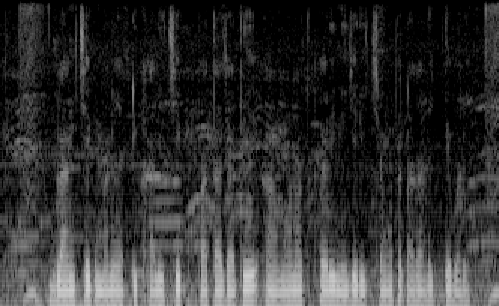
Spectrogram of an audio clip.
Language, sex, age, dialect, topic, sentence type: Bengali, male, 18-24, Standard Colloquial, banking, statement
